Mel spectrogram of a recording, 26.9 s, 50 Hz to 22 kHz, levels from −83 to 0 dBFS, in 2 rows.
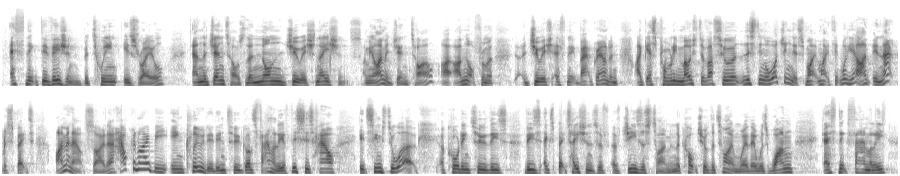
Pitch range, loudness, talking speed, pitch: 130-160 Hz, -31 LUFS, 195 wpm, 145 Hz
